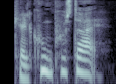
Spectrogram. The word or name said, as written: kalkunpostej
